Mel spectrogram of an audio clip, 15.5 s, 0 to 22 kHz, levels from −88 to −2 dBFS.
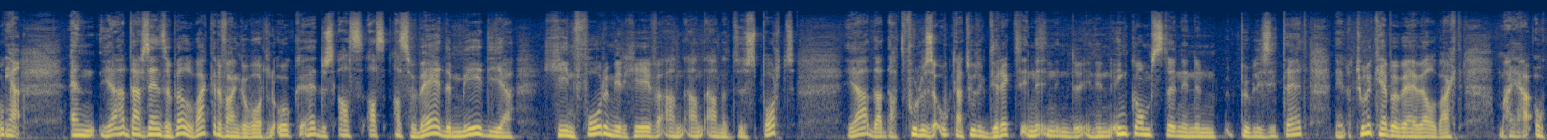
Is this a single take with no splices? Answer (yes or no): yes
